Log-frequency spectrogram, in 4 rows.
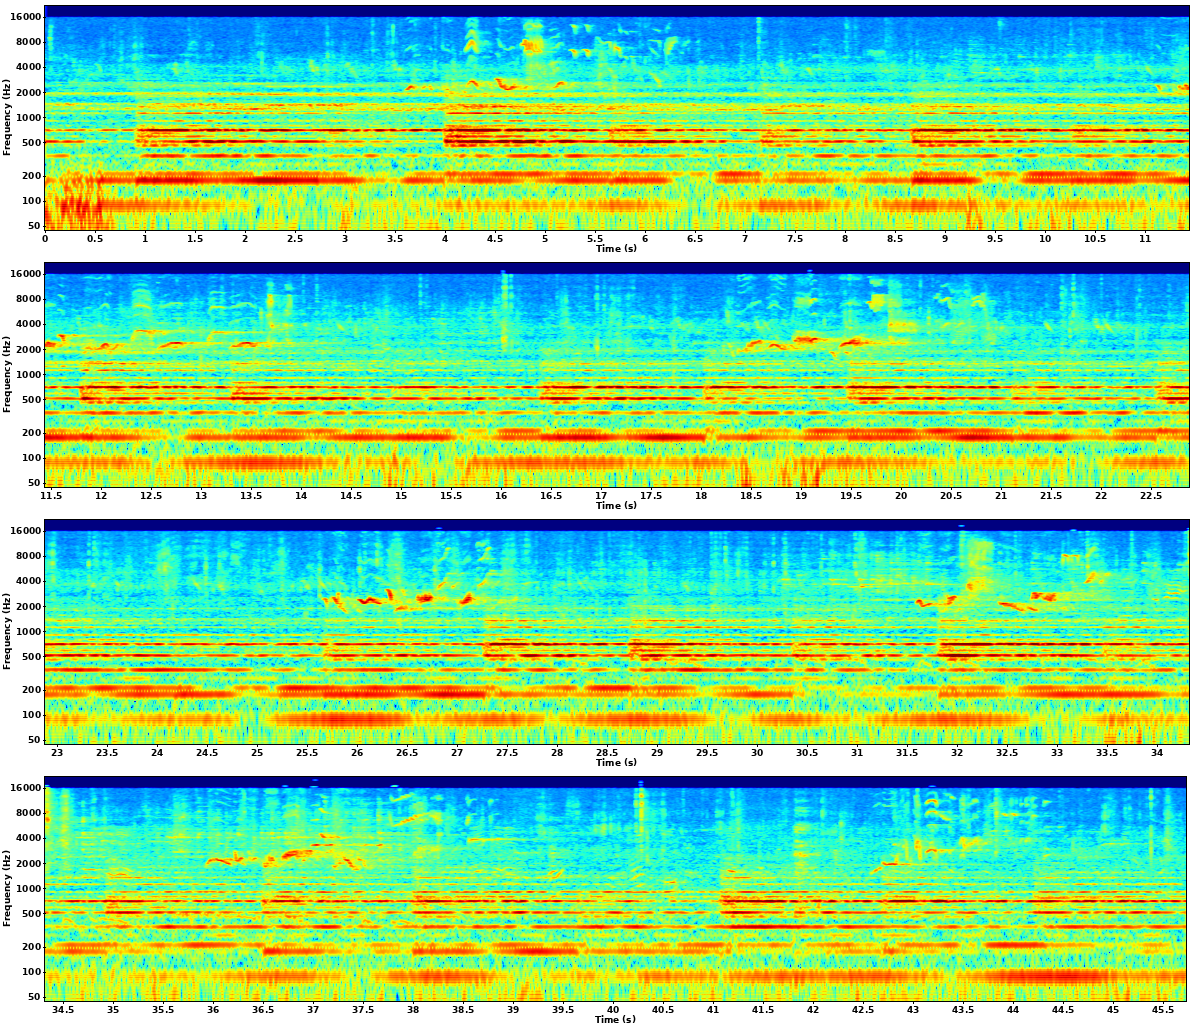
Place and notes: Hamburg, Deutschland - Sankt Michaelis glocke
Hauptkirche St. Michaelis. The very good and pleasant bell of this Lutheran church, ringing at 10AM. Into the park, song of a blackbird and pedestrians walking onto the gravels.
